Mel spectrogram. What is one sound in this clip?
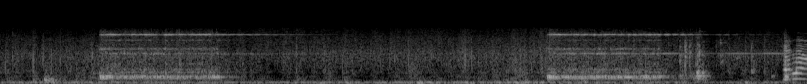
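A telephone rings loudly in short bursts.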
